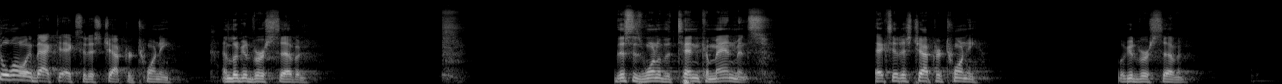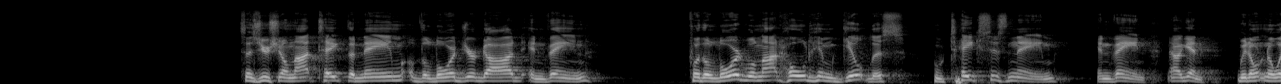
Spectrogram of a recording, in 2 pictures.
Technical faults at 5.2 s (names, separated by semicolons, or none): pre-emphasis left on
